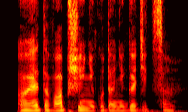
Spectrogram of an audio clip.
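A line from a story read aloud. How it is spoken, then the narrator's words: Grumbling. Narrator (Russian): проворчал Хант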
